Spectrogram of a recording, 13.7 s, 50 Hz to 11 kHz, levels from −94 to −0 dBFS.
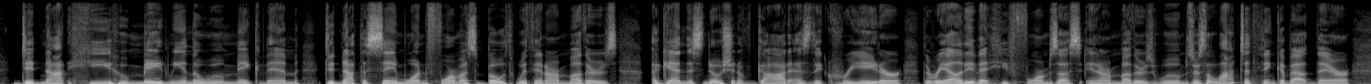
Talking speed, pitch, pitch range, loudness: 205 wpm, 125 Hz, 110-135 Hz, -33 LUFS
